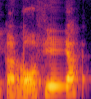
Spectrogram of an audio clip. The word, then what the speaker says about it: Karofia: on your mind yeah you can say karofia like that that's the way you pronounce it uh all right I'll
